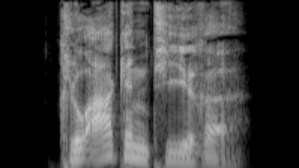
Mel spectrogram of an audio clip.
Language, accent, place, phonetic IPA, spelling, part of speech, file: German, Germany, Berlin, [kloˈaːkn̩ˌtiːʁə], Kloakentiere, noun, De-Kloakentiere.ogg
- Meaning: nominative/accusative/genitive plural of Kloakentier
